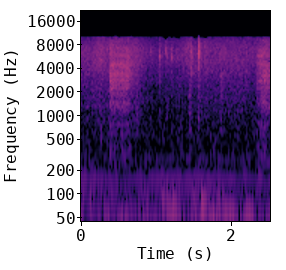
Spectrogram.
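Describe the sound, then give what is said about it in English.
Soft, irregular clicking of someone typing on a computer keyboard over a steady low electrical hum with no voices. “They're typing.”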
